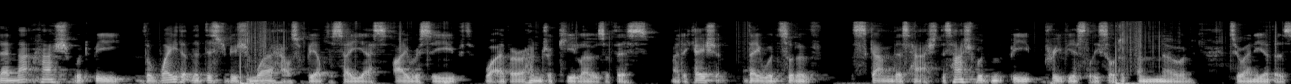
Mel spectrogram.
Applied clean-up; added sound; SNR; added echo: classical method Wiener filter.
